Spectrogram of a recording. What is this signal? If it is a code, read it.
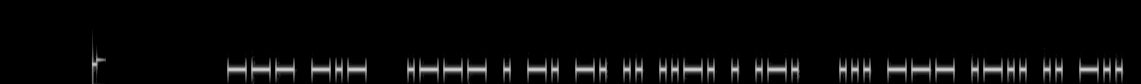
Morse code, heard as a keyed tone, about 20 wpm, 700 Hz. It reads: OK JENNIFER SOLID
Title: Practice QSO - Exchange 3 - More Info - 20wpm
